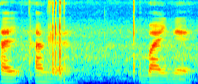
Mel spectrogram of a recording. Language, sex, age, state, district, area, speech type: Bodo, male, 30-45, Assam, Kokrajhar, rural, spontaneous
